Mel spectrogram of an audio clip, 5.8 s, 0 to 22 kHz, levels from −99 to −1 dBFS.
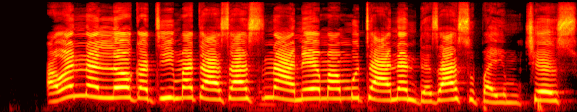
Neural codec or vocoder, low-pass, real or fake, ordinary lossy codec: none; none; real; none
